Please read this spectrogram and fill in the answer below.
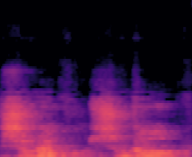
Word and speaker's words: pseudo: Or the most famous name is pseudo force. Pseudo force is imaginary, unreal, fictitious force. The spelling is P-S-E-U-D-O. Pseudo force. P is silent, okay? So don't pronounce it.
